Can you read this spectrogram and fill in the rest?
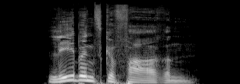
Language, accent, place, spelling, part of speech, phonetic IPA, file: German, Germany, Berlin, Lebensgefahren, noun, [ˈleːbn̩sɡəˌfaːʁən], De-Lebensgefahren.ogg
- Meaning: plural of Lebensgefahr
